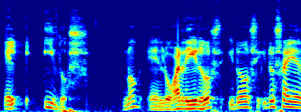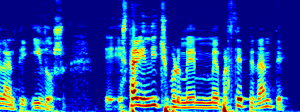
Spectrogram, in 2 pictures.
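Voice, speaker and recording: Man, podcast co-host, quick and bright-voiced, animated storyteller. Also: fairly high pitch. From Spain. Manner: animated storyteller, laughs often. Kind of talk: casual chat.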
